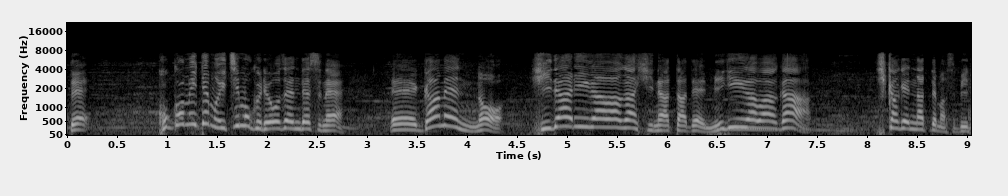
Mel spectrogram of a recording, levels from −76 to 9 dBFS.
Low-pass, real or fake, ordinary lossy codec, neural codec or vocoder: 7.2 kHz; real; none; none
